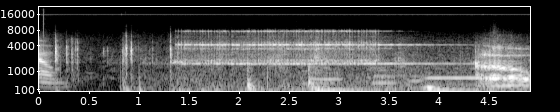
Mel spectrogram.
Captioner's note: phone rings; humorous music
